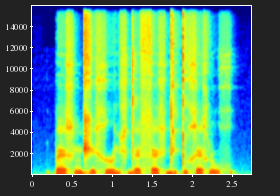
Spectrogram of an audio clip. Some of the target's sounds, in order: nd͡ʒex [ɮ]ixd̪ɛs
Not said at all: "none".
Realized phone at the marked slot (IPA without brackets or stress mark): ɹ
